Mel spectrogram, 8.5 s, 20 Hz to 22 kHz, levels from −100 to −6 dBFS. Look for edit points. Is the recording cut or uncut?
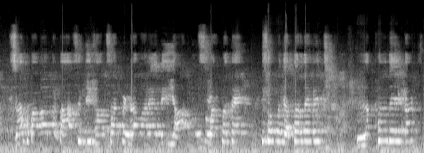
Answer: cut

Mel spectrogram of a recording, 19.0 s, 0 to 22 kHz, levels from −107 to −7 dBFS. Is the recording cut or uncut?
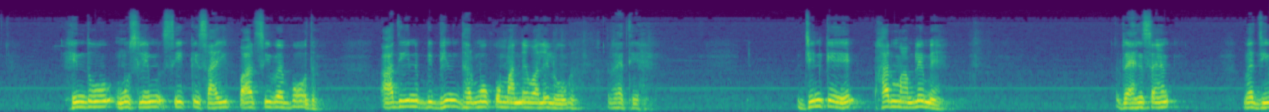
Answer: uncut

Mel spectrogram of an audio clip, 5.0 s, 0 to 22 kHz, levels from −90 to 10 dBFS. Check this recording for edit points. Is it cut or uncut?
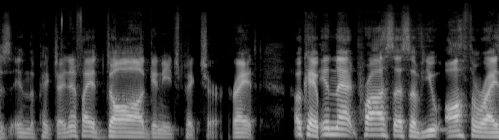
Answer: uncut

